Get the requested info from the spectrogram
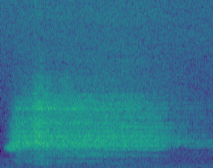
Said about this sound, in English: Like you're blowing out the candle. Let's try that again. In through your nose. Out your mouth. In through your nose. Out your mouth.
